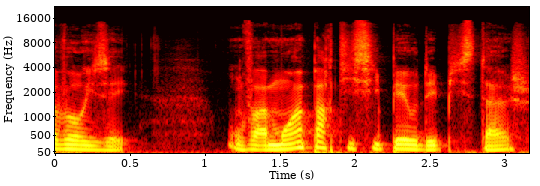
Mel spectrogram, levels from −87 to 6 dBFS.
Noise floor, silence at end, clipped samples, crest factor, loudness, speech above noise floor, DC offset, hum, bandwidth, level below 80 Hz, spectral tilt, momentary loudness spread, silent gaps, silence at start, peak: -49 dBFS; 0 s; under 0.1%; 14 dB; -16 LUFS; 33 dB; under 0.1%; none; 15 kHz; -38 dBFS; -6.5 dB/octave; 10 LU; none; 0 s; -2 dBFS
